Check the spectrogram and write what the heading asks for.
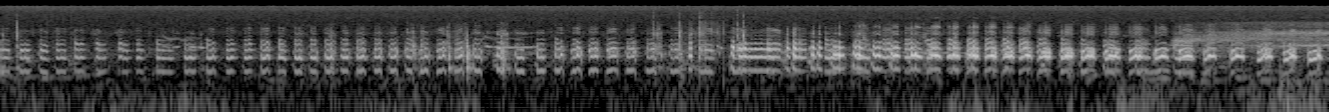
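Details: Green junglefowl on Lombok: long rolling series of rapid nasal notes, softer at first, then louder and strongly pulsed after about seven seconds, ending with faint hiss.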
